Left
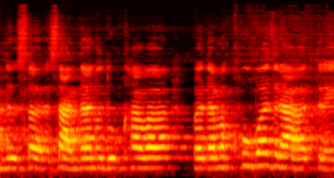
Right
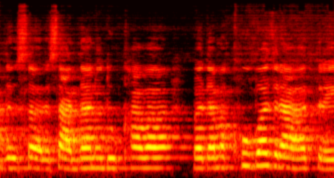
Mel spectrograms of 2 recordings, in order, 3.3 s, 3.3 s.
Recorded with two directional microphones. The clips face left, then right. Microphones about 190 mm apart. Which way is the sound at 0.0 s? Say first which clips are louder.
Right 2 dB; 20° right (ahead or behind).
